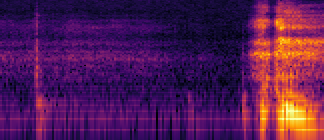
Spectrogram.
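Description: Quiet room tone with a faint click about a quarter second in, then a man's voice into the microphone near the end, like a sigh.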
